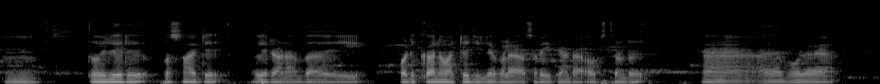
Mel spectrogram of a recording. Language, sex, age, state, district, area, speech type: Malayalam, male, 30-45, Kerala, Malappuram, rural, spontaneous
